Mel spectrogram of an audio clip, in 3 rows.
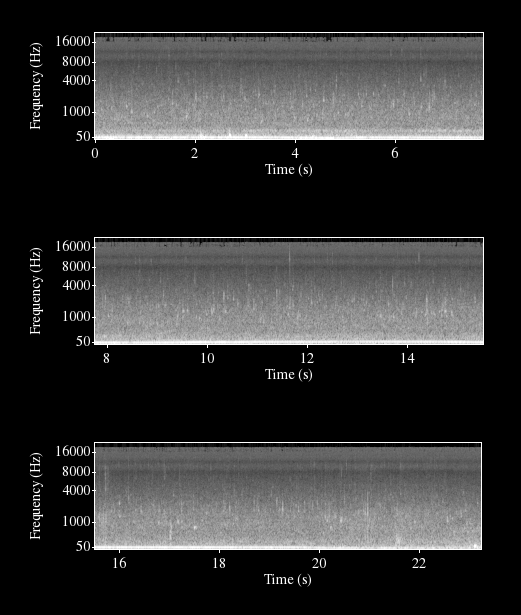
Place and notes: A lovely day in the Quantocks walking from Dead Woman's Ditch to Higher Hare Knap and down through Somerton Combe and back up towards Black Hill. A few ossicle shots of sound as we walked together and mixed into a Quantock Composition using an Olympus LS 14 with onboard mics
